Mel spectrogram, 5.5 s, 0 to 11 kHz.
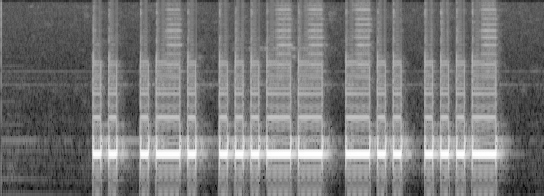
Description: Morse code, heard as a keyed tone, about 15 wpm, 710 Hz. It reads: IR3DV
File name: Kennung-Kronplatz-CW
